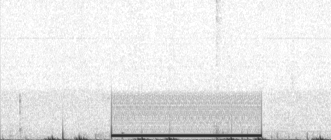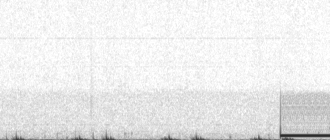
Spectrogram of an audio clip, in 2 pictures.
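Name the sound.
phone call ringing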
